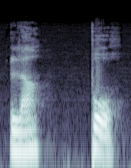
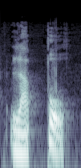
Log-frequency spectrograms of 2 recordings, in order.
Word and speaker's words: peau: will have to pronounce when you've got these three vowels combined together, it's the sound O, okay, so really simple, O, okay, so you get la peau, okay, la peau.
